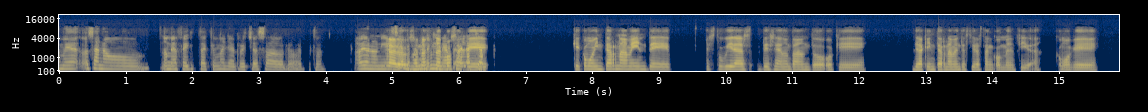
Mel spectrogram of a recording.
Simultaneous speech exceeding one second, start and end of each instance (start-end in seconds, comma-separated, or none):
4.9-6.4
